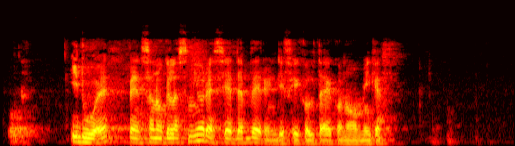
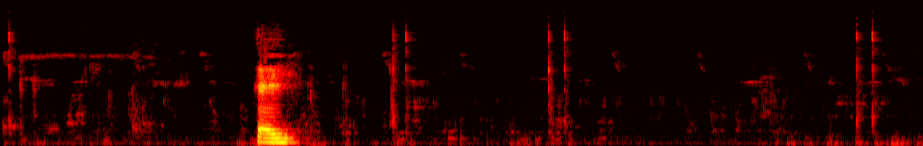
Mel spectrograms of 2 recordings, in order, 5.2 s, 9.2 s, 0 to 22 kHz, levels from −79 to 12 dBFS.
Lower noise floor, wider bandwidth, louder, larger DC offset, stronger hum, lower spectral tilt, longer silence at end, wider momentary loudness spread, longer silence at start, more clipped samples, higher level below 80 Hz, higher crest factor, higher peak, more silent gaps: second, -59 dBFS vs -67 dBFS; second, 9.2 kHz vs 11 kHz; about the same, -14 LUFS vs -15 LUFS; neither; neither; about the same, -5 dB/octave vs -6 dB/octave; second, 1.2 s vs 6.25 s; second, 11 LU vs 29 LU; second, 0.1 s vs 2.55 s; neither; first, -46 dBFS vs -58 dBFS; second, 14 dB vs 24 dB; about the same, 0 dBFS vs -2 dBFS; neither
